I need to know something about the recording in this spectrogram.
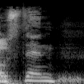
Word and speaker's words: Houston: You don't even pronounce the H. It's just a U.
